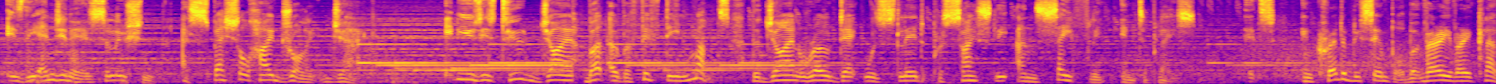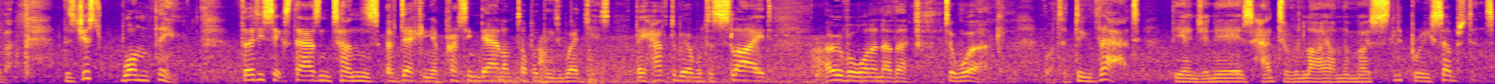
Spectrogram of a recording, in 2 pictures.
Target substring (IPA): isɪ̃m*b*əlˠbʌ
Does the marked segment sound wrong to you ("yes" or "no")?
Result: yes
